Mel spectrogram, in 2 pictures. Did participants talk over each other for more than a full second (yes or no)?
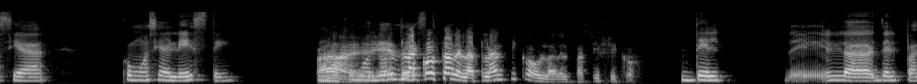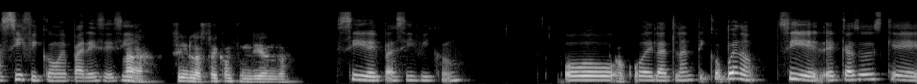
yes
